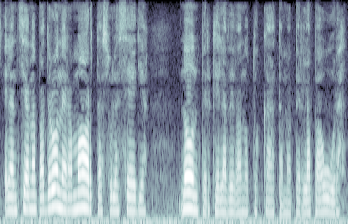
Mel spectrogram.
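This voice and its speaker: A woman reading an audiobook and voicing a sharp-tongued, scolding servant woman with a shrill voice. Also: steady tone, brisk, lightly acted. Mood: recounting. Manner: harsh and scolding.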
